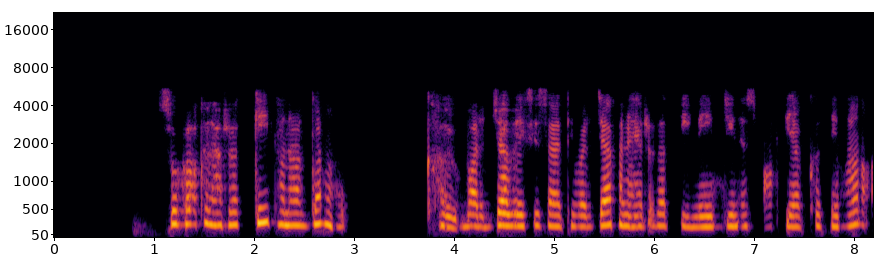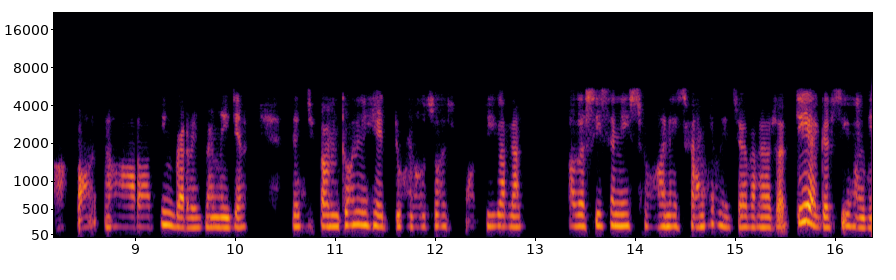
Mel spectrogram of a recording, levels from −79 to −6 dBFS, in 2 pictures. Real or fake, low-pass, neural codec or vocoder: fake; 5.4 kHz; codec, 16 kHz, 1.1 kbps, Voila-Tokenizer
